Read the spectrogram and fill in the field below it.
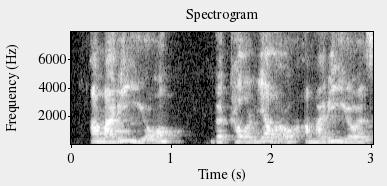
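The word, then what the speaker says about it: amarillo: Like the double L in Mexico is just sounds like a Y. So like amaro, the color yellow, amaro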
